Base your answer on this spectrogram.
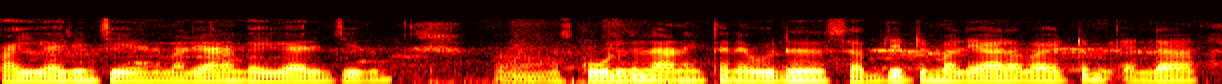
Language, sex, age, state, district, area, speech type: Malayalam, female, 45-60, Kerala, Pathanamthitta, rural, spontaneous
